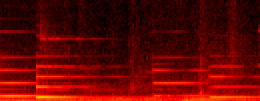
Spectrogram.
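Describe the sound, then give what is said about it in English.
An electronic door entry buzzer at a maternity unit in Coleraine, Northern Ireland, sounds in a few bright, sustained tonal pulses over a low background rumble, clear, with no one speaking. “If you come through the doors, you'll be faced with another two sets of doors, which you will have to buzz to gain access to the unit.”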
